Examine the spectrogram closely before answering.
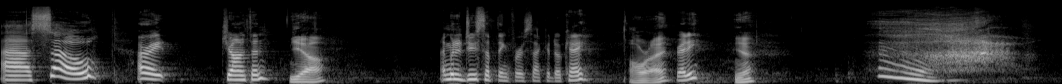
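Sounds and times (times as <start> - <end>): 
speech: 0.0 - 3.4, 4.4 - 7.7, 9.0 - 9.6
person yawning: 8.7 - 10.4.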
